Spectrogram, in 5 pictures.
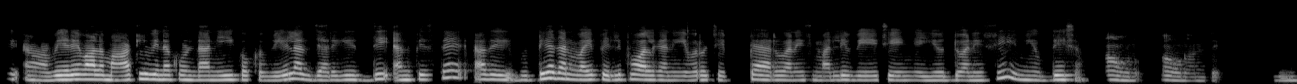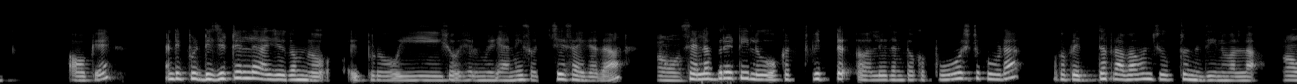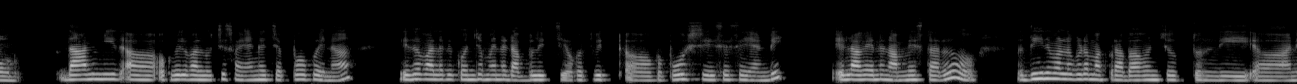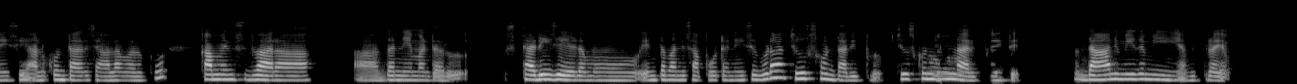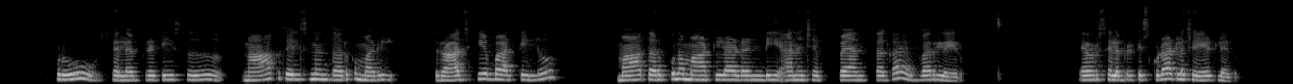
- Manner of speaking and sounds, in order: tapping; in English: "వే చేంజ్"; in English: "సోషల్ మీడియా"; in English: "సెలబ్రిటీలు"; in English: "ట్విట్"; in English: "పోస్ట్"; in English: "ట్విట్"; in English: "పోస్ట్"; in English: "కామెంట్స్"; in English: "స్టడీ"; in English: "సపోర్ట్"; in English: "సెలబ్రిటీస్"
- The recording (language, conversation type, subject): Telugu, podcast, సెలబ్రిటీలు రాజకీయ విషయాలపై మాట్లాడితే ప్రజలపై ఎంత మేర ప్రభావం పడుతుందనుకుంటున్నారు?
